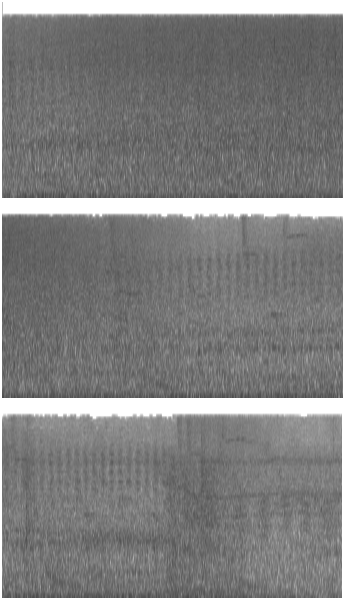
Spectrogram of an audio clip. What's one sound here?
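A hovering craft's engine roars steadily as it flies low over the ground.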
